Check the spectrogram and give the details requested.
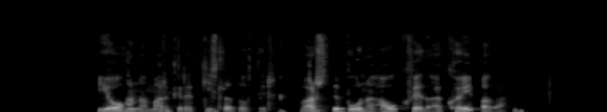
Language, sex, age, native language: Icelandic, male, 30-39, Icelandic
